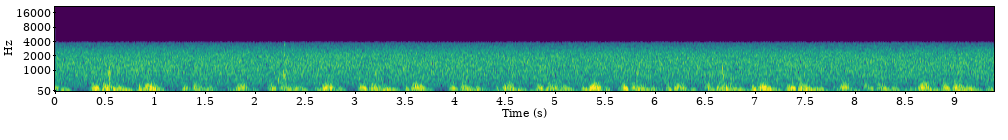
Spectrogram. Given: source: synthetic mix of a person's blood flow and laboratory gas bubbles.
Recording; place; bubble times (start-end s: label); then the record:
Doppler ultrasound of blood flow; precordium
2.21-2.35 s: bubbles
From the record:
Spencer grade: 1 (occasional bubble signal discernible with the cardiac motion signal, with majority of cardiac periods free of bubbles); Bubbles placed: anywhere in the cardiac cycle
